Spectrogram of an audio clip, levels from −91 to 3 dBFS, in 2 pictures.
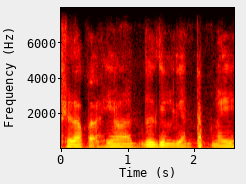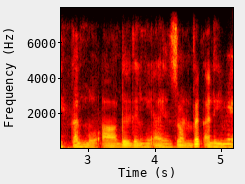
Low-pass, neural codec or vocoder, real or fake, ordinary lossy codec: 7.2 kHz; codec, 44.1 kHz, 3.4 kbps, Pupu-Codec; fake; Opus, 16 kbps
